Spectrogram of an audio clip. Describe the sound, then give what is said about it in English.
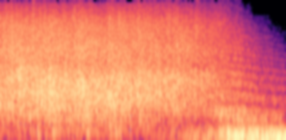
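A standing crowd of hundreds applauds steadily, a dense wash of many hands clapping at an even, loud level throughout, swelling slightly with low rumble toward the end. “It was a standing applause.”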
